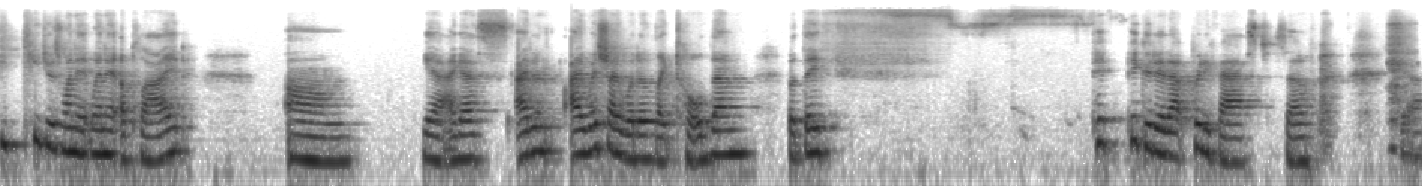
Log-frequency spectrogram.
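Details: Young woman who has stuttered since childhood; stuttering.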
